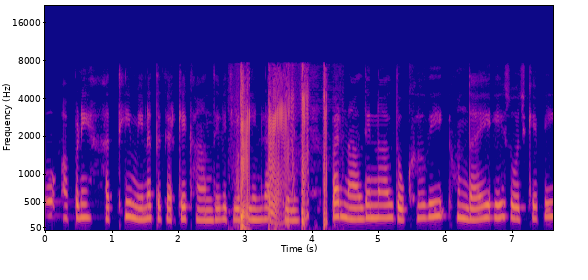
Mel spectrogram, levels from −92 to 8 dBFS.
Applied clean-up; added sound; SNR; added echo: classical method spectral subtraction.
